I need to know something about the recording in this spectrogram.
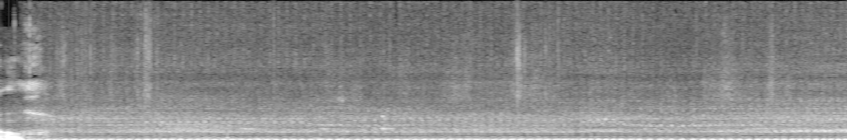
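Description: A motorcycle engine hums steadily up close as the bike rides along.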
